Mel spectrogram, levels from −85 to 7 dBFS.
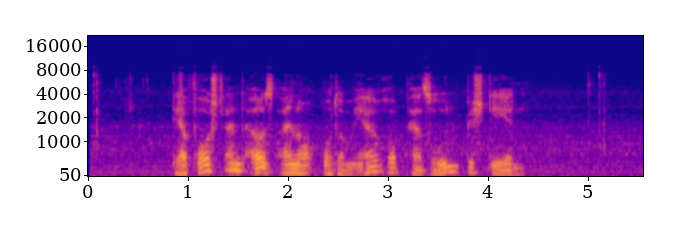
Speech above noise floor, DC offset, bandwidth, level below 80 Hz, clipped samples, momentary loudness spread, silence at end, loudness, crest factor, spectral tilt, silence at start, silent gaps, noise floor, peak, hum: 28 dB; under 0.1%; 7.8 kHz; -50 dBFS; under 0.1%; 9 LU; 1.2 s; -19 LUFS; 18 dB; -6 dB/octave; 0.05 s; none; -46 dBFS; -2 dBFS; none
